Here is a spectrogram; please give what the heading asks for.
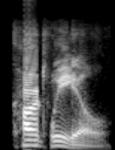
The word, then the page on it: cartwheel: American English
